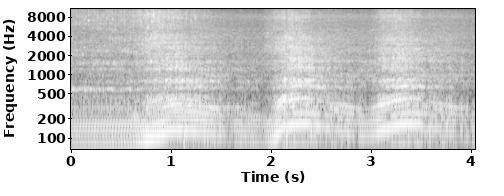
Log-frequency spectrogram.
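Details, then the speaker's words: Salvage-auction wrecked car with front-left frame damage, fitted with a loud aftermarket exhaust: loud bark as it catches, then three clean, even revs. Normal start and rev. "here we go oh yeah she's alive this thing is super loud"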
